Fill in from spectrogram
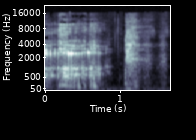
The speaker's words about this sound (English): cough real quick.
